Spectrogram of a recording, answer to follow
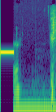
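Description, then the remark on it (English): A single steady censor bleep, a loud pure tone lasting a fraction of a second, cuts abruptly into a clipped fragment of speech and then another brief burst of voice. “But I don't remember the bleeping.”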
